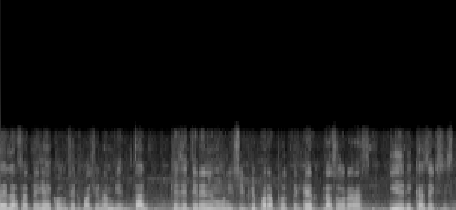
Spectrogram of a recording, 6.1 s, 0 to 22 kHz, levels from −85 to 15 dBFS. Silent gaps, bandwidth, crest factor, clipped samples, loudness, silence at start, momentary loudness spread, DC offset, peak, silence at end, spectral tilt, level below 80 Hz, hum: none; 8.8 kHz; 16 dB; under 0.1%; -19 LUFS; 0 s; 6 LU; under 0.1%; -2 dBFS; 0 s; -7 dB/octave; -46 dBFS; none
